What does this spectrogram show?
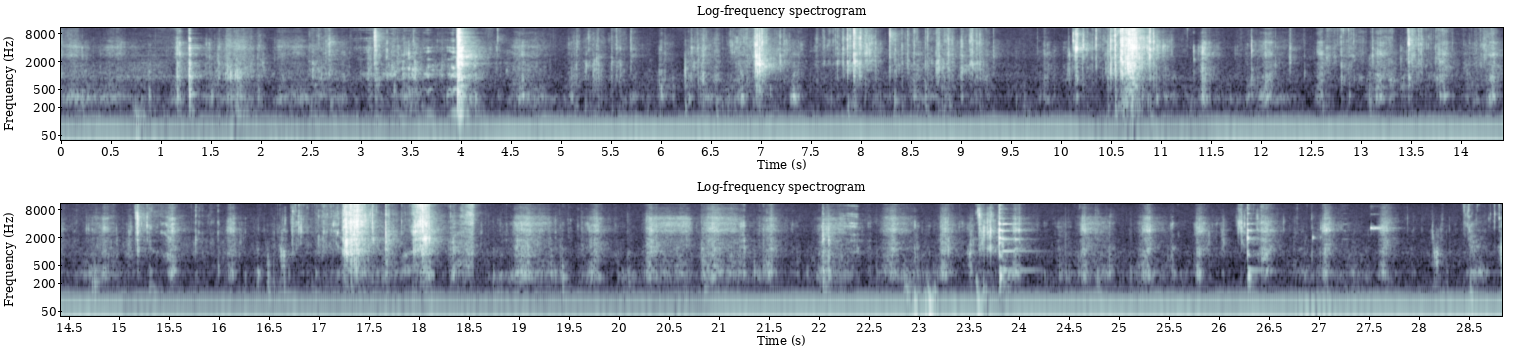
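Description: Close-up eating sounds: crunchy chewing and biting, with crisp romaine lettuce among the food. Sharp clicks and clinks come now and then, the loudest about four seconds in and around ten and seventeen seconds in.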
